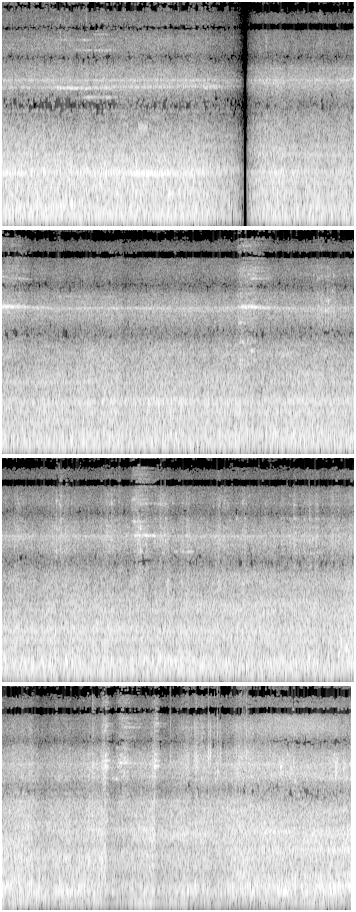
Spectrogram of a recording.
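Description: Passenger train coaches rolling slowly behind a shunting locomotive, a steady rumble with a few brief high wheel squeals. Sharp clacks of wheels over rail joints come thick in the last few seconds as the coaches pass close.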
